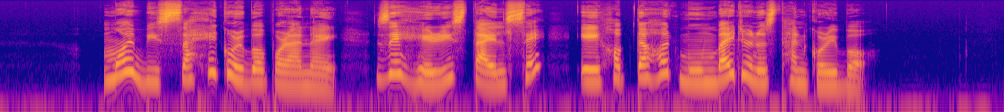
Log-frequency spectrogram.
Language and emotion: Assamese, surprised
